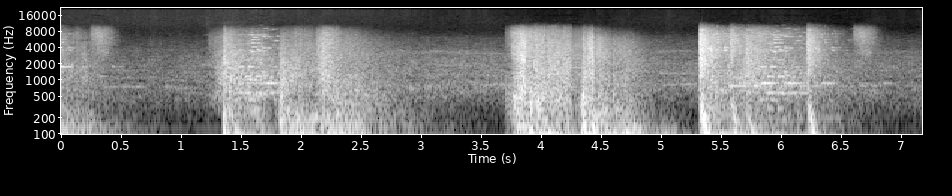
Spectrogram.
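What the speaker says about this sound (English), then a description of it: "that was the Juggernaut gems going off, destroying the blast gems" Juggernaut gems exploding and destroying blast gems in a Randy Orton Icons of WrestleMania match-three video game: three loud, crashing blasts, each sustained about a second or more, separated by quieter gaps.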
